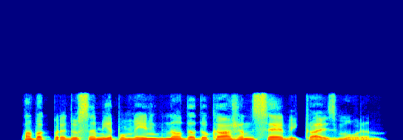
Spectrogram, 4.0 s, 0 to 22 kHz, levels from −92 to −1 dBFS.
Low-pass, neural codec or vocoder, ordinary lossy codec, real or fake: 7.2 kHz; codec, 16 kHz, 1 kbps, FreqCodec, larger model; none; fake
